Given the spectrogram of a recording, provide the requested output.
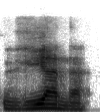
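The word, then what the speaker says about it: ज्ञान: La J y la ñ también es gutural, viene directamente desde el fondo de la garganta y esta se pronuncia como gui. Entonces como guiana, conocimiento, que es la palabra, la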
